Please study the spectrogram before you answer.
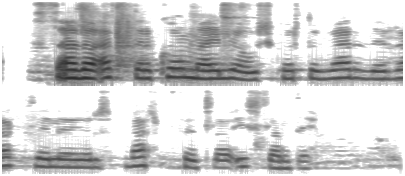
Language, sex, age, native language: Icelandic, female, 18-19, Icelandic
